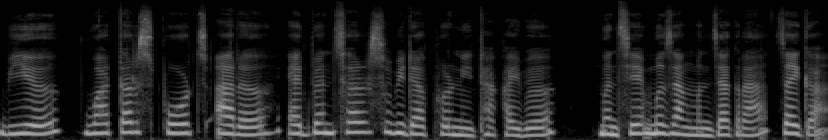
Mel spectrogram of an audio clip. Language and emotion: Bodo, neutral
